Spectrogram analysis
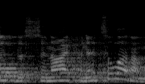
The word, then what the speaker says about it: Sinai: Sinai. Okay. Sinai. Yeah. Yes. Oh, really? Because it's actually how it's pronounced. The sin in the beginning of Sinai is the same as the sin by itself.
